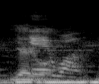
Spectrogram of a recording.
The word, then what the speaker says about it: Yeawon: Yeawon. Yeawon, okay. Right. I'm really bad at pronouncing things in Korean, so...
